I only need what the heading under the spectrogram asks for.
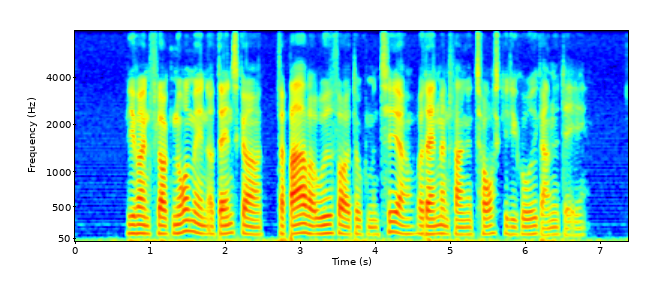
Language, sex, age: Danish, male, 30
